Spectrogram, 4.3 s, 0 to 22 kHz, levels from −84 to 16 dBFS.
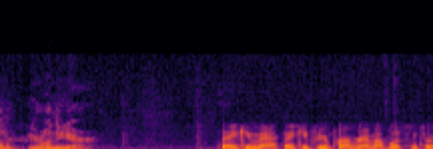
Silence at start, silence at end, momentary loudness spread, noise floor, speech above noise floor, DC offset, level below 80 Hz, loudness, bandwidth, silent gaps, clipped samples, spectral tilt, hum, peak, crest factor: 0 s; 0 s; 6 LU; -53 dBFS; 34 dB; under 0.1%; -44 dBFS; -20 LUFS; 13.5 kHz; none; under 0.1%; -8.5 dB/octave; none; -4 dBFS; 18 dB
